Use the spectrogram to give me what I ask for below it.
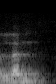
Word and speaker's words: ln: logaritma asli itu disimbolkan dengan LN yang bacanya Land fungsi logaritma asli tulen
